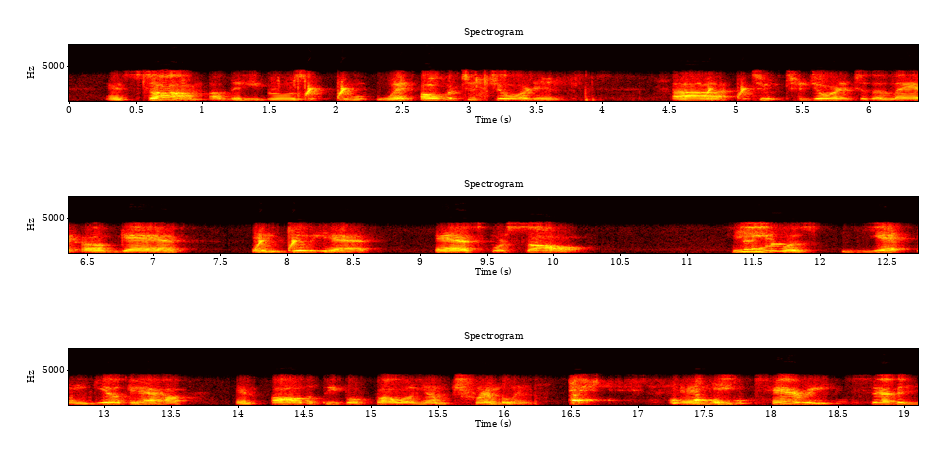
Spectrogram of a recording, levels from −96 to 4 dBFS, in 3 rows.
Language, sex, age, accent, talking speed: English, male, 50-69, American, 120 wpm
